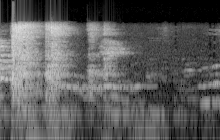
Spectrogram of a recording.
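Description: Schoolchildren in a classroom clapping their hands in a few short, sharp bursts, with children's voices chattering around them.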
